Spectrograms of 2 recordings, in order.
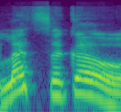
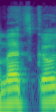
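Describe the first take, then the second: First: It is said in a Mario impression voice. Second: It is said in his normal voice.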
